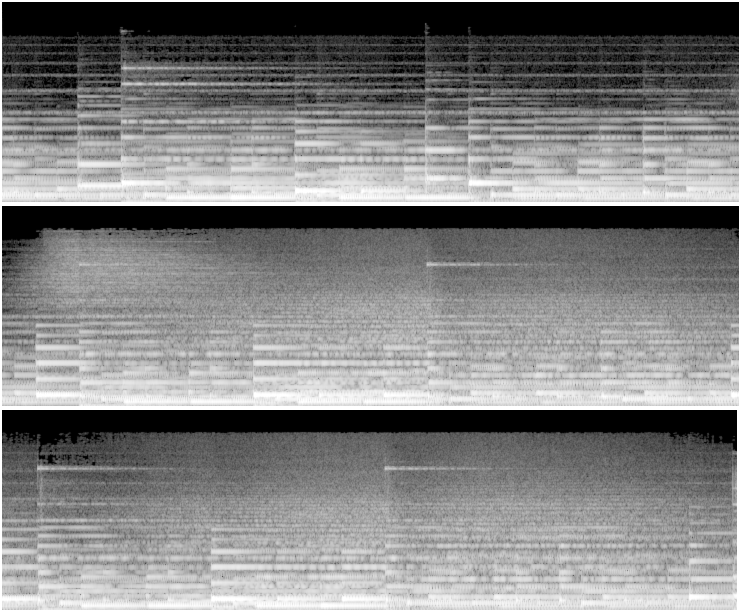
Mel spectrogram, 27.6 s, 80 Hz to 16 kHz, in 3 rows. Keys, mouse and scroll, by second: 0.2 shift+middle click, 1.0 z, 3.8 click, 5.6 click, 7.7 alt+e, 9.8 z, 10.0 middle click, 10.3 ctrl+s, 10.6 click, 11.0-12.4 shift+middle drag, 12.4 Tab, 12.6 middle click, 13.0 Tab, 13.4 Tab, 13.7 middle click, 14.4 ctrl+z, 14.6 ctrl+z, 14.9 ctrl+z, 15.1 ctrl+z, 15.4 ctrl+z, 15.9 ctrl+z, 16.6 Tab, 17.1 click, 17.8 ctrl+a, 18.0 Tab, 19.2 shift+click, 21.5 alt+e, 23.1 Tab, 23.3 middle click, 24.2 z, 25.0 click, 25.3 z, 25.5 shift+middle click, 25.9-26.5 scroll up 7, 26.5 scroll down 4, 26.9 Tab, 27.2 scroll down 6, 27.5 Tab.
